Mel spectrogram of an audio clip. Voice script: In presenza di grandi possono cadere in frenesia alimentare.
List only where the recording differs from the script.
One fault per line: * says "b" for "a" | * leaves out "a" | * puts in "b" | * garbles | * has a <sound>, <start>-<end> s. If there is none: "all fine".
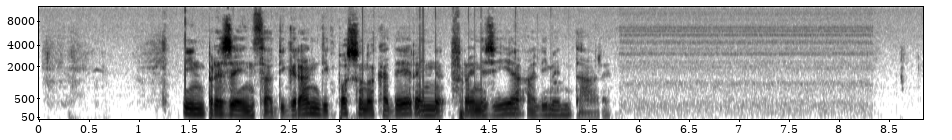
all fine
